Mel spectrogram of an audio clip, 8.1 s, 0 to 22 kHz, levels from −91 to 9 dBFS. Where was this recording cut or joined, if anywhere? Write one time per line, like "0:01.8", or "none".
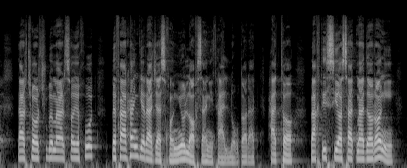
0:05.3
